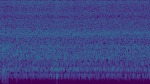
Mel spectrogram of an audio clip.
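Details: Honey bees during a honey harvest, a dense, steady droning hum with a low buzzy tone and a higher overtone, holding even and unbroken throughout with no clear pauses.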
